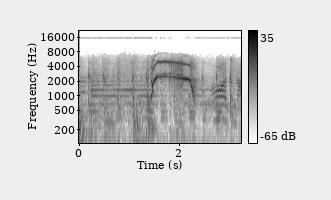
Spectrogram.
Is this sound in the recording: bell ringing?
no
